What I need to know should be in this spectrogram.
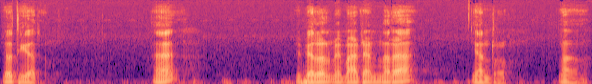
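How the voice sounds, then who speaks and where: A man preaching a sermon who scolds and quizzes his congregation, demanding loud answers, and swings from low murmurs up to high shouted peaks. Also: slow pace, long pauses. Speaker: pastor.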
